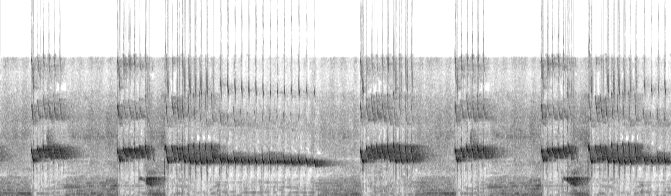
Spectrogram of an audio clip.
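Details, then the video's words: White-rumped shama in full mimicked song, meant to coax and tutor other shamas into singing: short bursts of shrill, buzzy, high rattles alternating with quick downward-sliding notes, separated by brief gaps and abrupt cuts. "murai batu gacor full isian"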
